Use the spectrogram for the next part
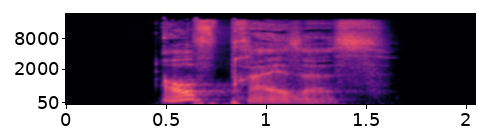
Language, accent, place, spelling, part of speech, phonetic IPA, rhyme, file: German, Germany, Berlin, Aufpreises, noun, [ˈaʊ̯fˌpʁaɪ̯zəs], -aʊ̯fpʁaɪ̯zəs, De-Aufpreises.ogg
- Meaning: genitive singular of Aufpreis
